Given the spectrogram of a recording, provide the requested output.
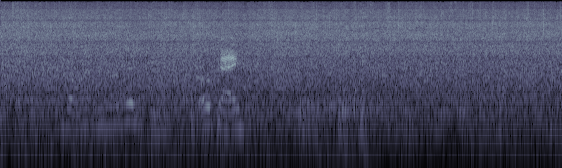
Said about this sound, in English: because it's pouring down rain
